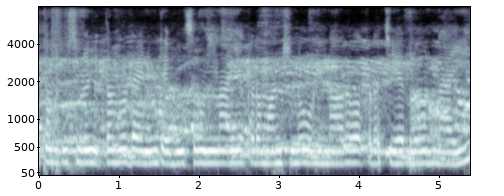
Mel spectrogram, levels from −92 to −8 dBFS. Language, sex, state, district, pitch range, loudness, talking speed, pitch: Telugu, female, Andhra Pradesh, Sri Satya Sai, 215-225 Hz, -12 LUFS, 110 wpm, 220 Hz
